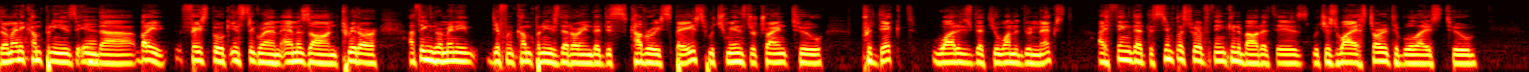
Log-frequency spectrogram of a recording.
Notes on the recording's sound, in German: live auf dem OMR Festival 2022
